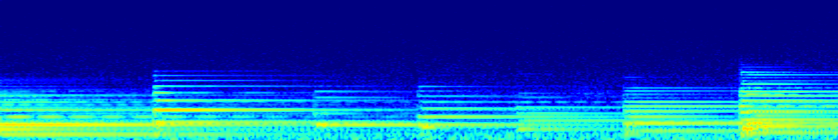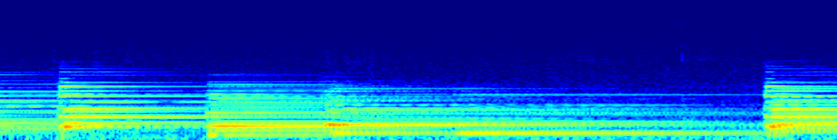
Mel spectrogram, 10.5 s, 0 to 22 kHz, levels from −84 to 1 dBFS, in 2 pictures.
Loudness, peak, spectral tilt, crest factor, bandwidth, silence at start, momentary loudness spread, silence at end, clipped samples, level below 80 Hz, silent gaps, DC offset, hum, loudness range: -31 LUFS; -14 dBFS; -8.5 dB/octave; 18 dB; 16.5 kHz; 0 s; 12 LU; 0 s; under 0.1%; -54 dBFS; none; under 0.1%; none; 5 LU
